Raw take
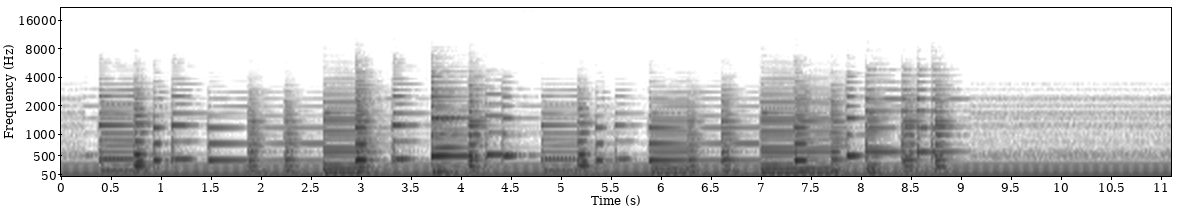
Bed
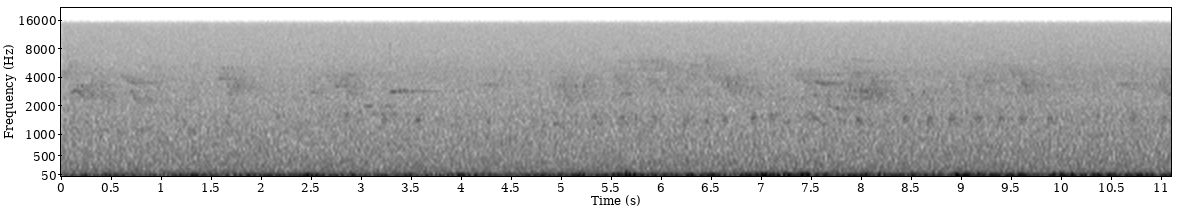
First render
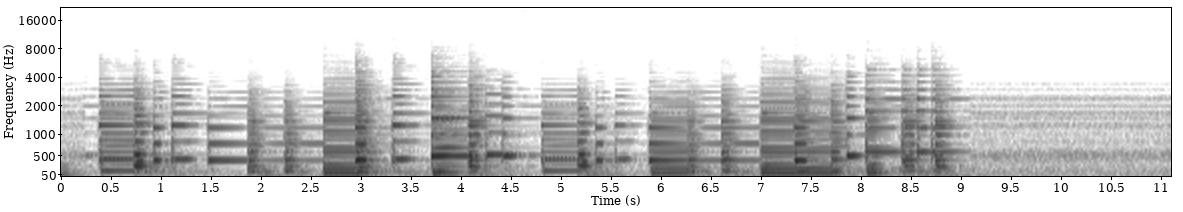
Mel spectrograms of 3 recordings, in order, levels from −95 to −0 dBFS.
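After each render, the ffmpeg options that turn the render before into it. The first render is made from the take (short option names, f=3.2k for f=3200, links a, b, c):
-af "bandreject=f=60:t=h:w=4,bandreject=f=120:t=h:w=4,bandreject=f=180:t=h:w=4,bandreject=f=240:t=h:w=4,bandreject=f=300:t=h:w=4"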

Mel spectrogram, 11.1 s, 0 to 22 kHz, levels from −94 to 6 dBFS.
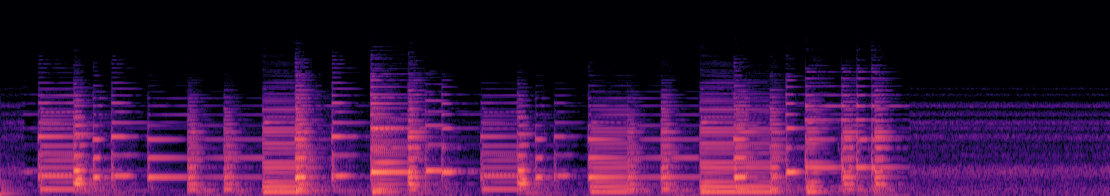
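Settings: -af anull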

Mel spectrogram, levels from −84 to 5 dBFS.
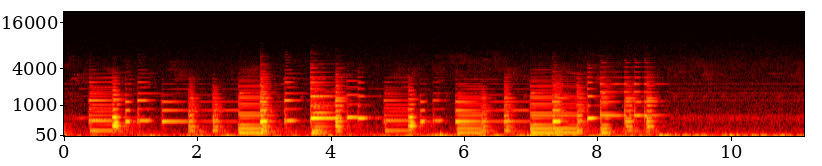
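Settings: -filter_complex "[1:a]volume=-20dB[a];[0:a][a]amix=inputs=2:normalize=0"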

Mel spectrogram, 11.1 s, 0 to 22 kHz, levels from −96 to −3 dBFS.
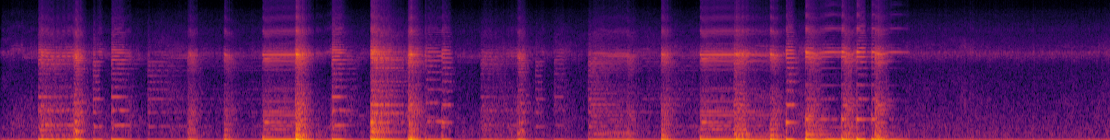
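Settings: -af "highpass=f=2.2k:t=q:w=10,aeval=exprs='abs(val(0))':c=same"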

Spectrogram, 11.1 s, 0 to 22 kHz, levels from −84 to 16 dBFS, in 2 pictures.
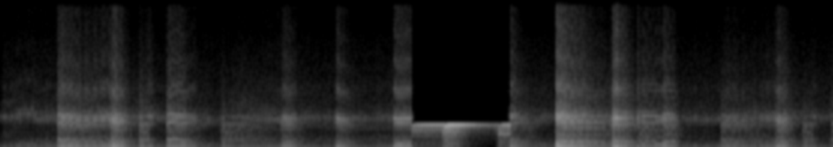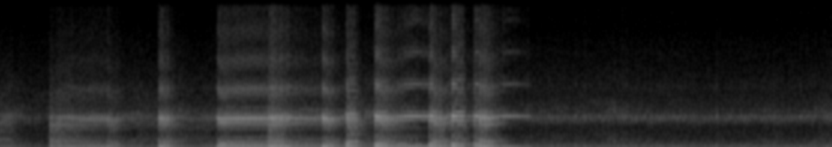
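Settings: -filter_complex "[0:a]asettb=1/sr,asplit=3[a][b][c];[a]atrim=end=2.744[d];[b]atrim=start=2.74:end=3.4,asetpts=PTS-STARTPTS,afade=t=in:d=0.004:c=qsin,afade=t=out:st=0.656:d=0.004:c=qsin,lowpass=f=2.9k:t=q:w=0.5098,lowpass=f=2.9k:t=q:w=0.6013,lowpass=f=2.9k:t=q:w=0.9,lowpass=f=2.9k:t=q:w=2.563,afreqshift=-3400[e];[c]atrim=start=3.396[f];[d][e]acrossfade=d=0.004:c1=hsin:c2=qsin[g];[g][f]acrossfade=d=0.004:c1=qsin:c2=hsin"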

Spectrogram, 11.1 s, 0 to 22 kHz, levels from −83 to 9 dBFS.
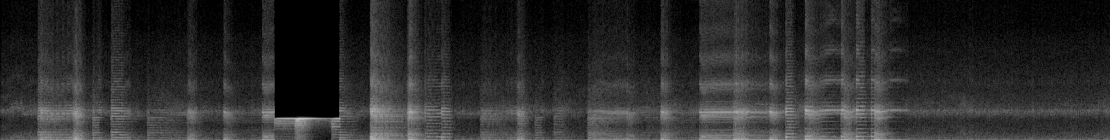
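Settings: -af "volume=11dB"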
